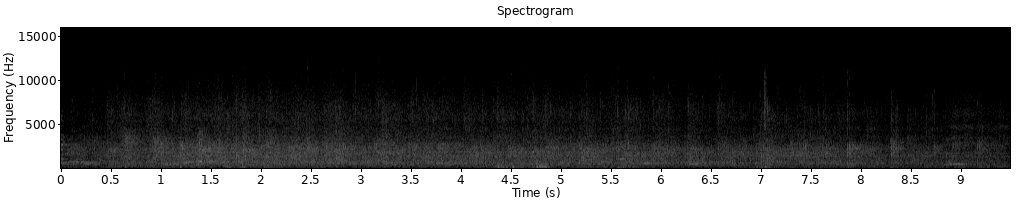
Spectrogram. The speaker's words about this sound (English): All right, let's give them a round of applause.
